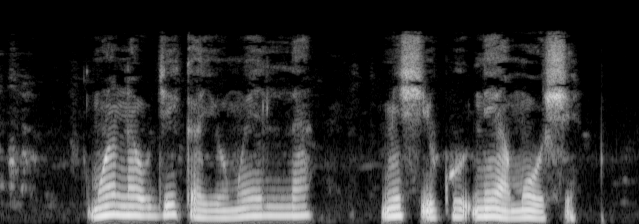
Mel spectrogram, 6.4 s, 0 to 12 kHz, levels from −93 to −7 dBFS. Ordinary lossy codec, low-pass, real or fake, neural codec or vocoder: AAC, 48 kbps; 7.2 kHz; real; none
